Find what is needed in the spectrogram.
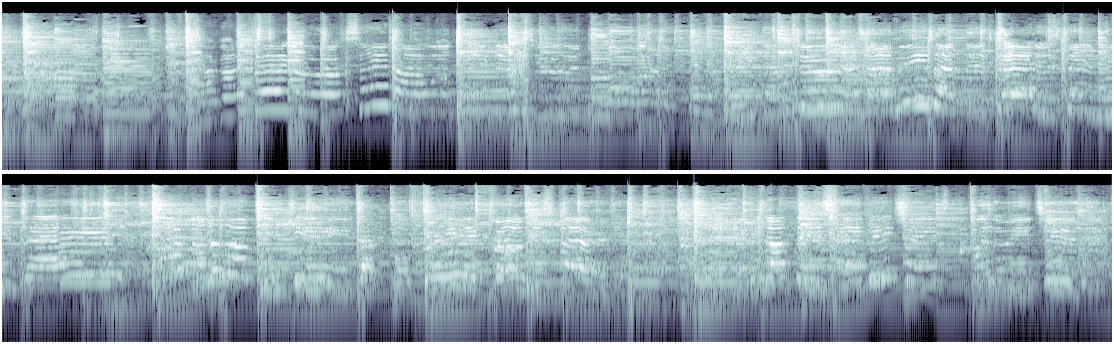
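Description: Two acoustic guitars strumming a country song in a live unplugged performance, with a woman singing over the chords from about two seconds in.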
